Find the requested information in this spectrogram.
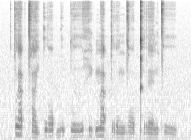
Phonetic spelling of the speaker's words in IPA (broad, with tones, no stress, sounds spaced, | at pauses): k l a˥˩ ʔ tʰ a˩˦ j k w ɔ˥˩ ʔ b u˥˩ ʔ p l ɯː˦˥ h i˥˩ ʔ m a˥˩ ʔ k r o˩˦ n d ɔː˨˩ t̚ kʰ r ɛː˩˦ ŋ tʰ ɯː˨˩ p̚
